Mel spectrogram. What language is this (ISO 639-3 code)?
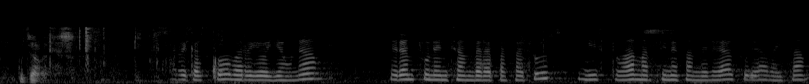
eus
